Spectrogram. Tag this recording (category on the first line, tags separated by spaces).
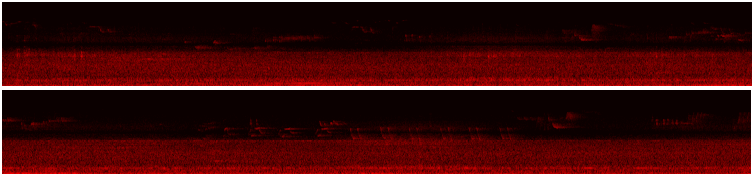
Soundscapes > Nature
nature sound-installation raspberry-pi weather-data alice-holt-forest soundscape Dendrophone natural-soundscape phenological-recording artistic-intervention modified-soundscape data-to-sound field-recording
